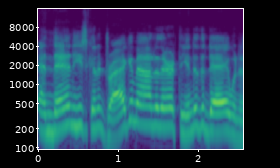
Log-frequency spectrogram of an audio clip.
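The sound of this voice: Pitch varies in an ordinary way as the text is read in an unforced reading voice.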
